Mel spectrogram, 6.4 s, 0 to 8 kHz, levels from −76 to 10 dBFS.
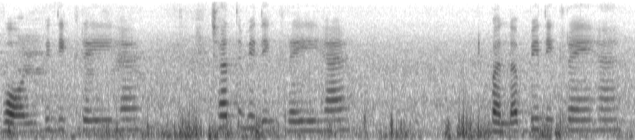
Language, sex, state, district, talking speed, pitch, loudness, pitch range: Hindi, female, Punjab, Pathankot, 140 wpm, 210 Hz, -21 LUFS, 200-220 Hz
